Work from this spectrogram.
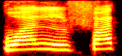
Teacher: Ada hembusan nafas ya untuk ha sukun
